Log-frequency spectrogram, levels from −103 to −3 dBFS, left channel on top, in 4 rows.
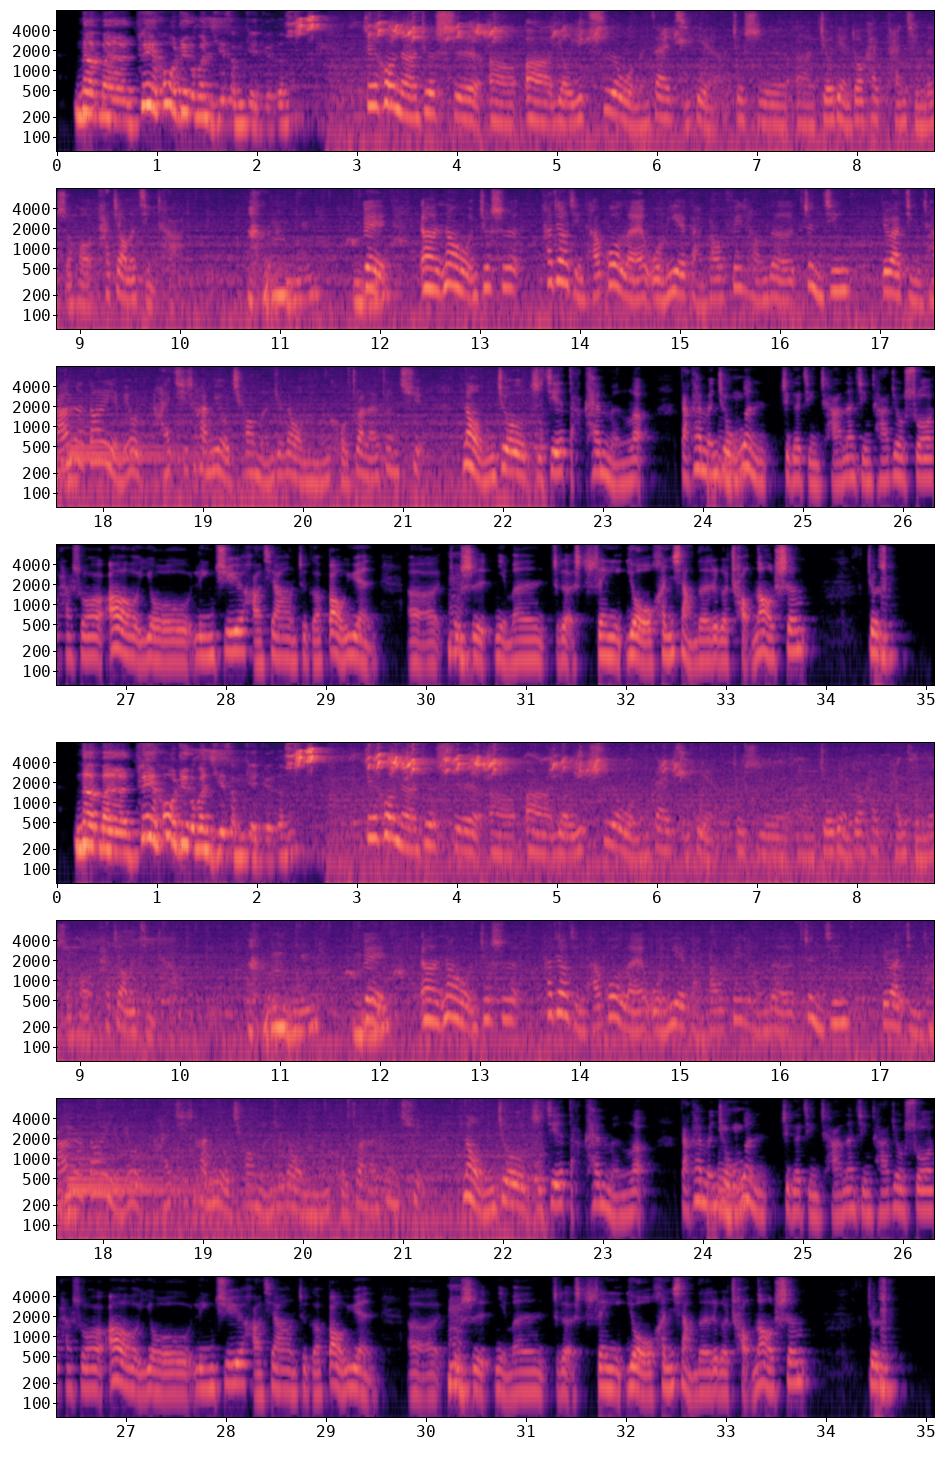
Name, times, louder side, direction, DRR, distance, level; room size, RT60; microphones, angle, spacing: voice 1, 0.2-2.4 10.9-11.4 11.7-12.1 17.5-17.8 24.1-24.5 30.2-30.4 34.5-34.6, right 1 dB, 85° right, 1.4 m, -34 dB
Bird, 1.0-10.0, right 7 dB, 65° right, 0.8 m, -37 dB
voice 2, 2.6-10.1 10.7-11.0 11.8-16.7 17.0-23.4 23.8-29.5 29.8-33.8 34.4-34.6, left 3 dB, 20° left, 0.3 m, -40 dB
sound 1, 2.7-22.4, right 2 dB, 50° right, 1.7 m, -49 dB
sound 2, 17.6-20.0, right 1 dB, 25° right, 0.7 m, -45 dB
8.6 x 5.1 x 2.6 m
head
